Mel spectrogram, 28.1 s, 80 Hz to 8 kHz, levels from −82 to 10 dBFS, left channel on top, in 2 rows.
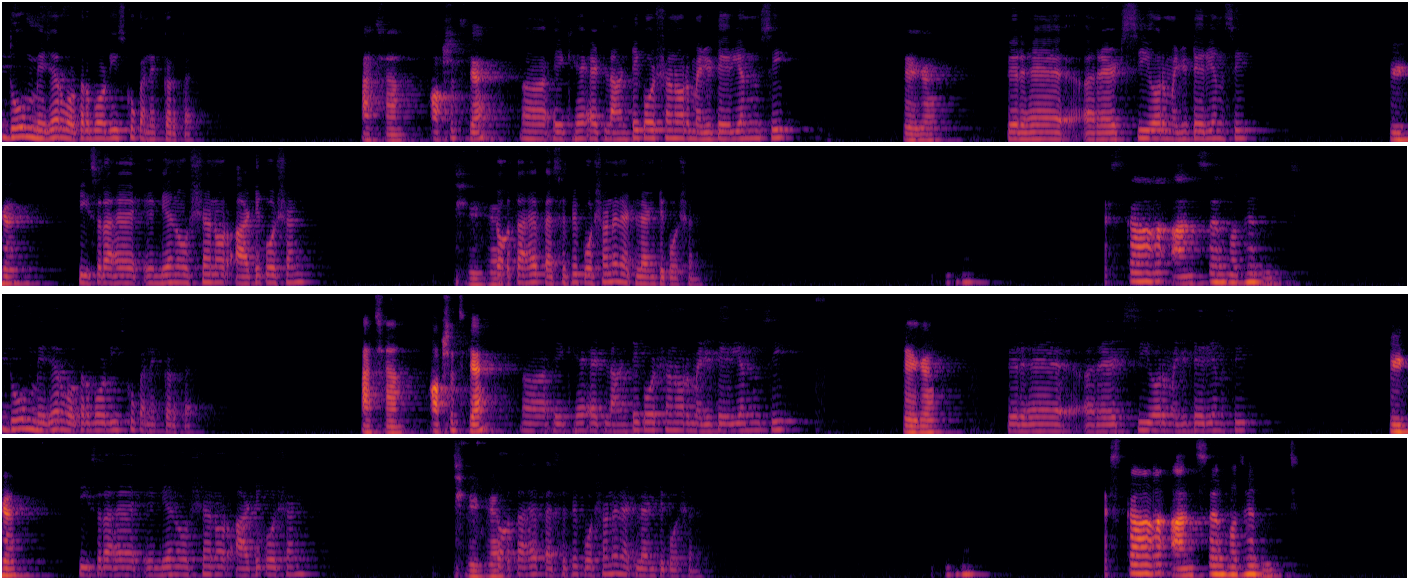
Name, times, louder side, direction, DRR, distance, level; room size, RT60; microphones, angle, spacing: voice 1, 0.0-1.9 5.2-7.9 10.1-12.6 14.8-17.1 19.0-21.1, left 5 dB, 60° left, 0.5 m, -36 dB
voice 2, 3.6-4.0 4.3-4.9 9.0-9.4 13.9-14.2 18.7-19.1 23.6-23.8 25.3-26.8, right 6 dB, 65° right, 0.5 m, -27 dB
15.5 x 5.5 x 3.1 m
head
